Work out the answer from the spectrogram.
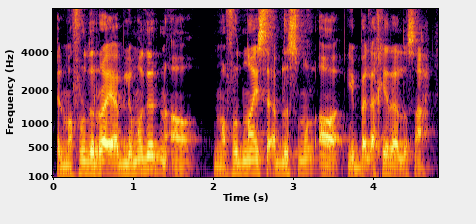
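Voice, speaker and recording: A man's voice: medium pitch, rapid-fire, darkish tone. Egyptian man teaching English grammar. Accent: Egyptian Arabic. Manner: explains step by step, answers his own rhetorical questions. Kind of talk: recorded grammar lesson.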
